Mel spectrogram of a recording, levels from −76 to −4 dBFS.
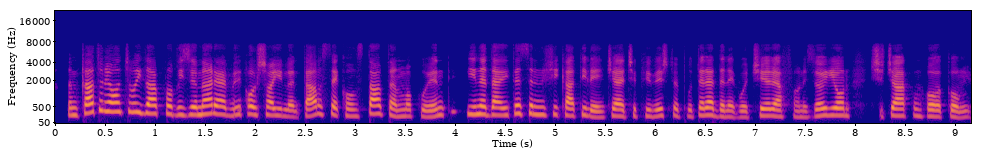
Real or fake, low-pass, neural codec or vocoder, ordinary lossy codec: fake; none; codec, 16 kHz, 0.5 kbps, FunCodec, trained on Chinese and English, 25 frames a second; none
